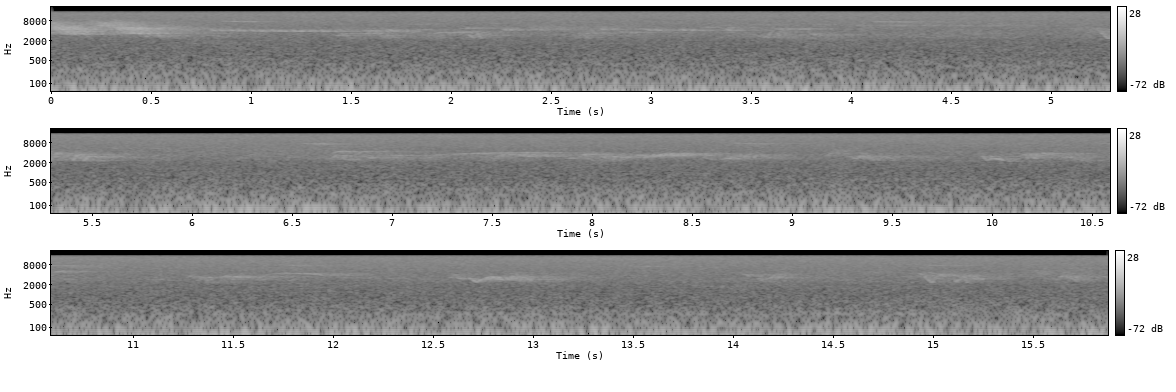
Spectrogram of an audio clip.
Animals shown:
Red-eyed Vireo (Vireo olivaceus)
Winter Wren (Troglodytes hiemalis)
Ovenbird (Seiurus aurocapilla)
Eastern Wood-Pewee (Contopus virens)
Black-throated Blue Warbler (Setophaga caerulescens)

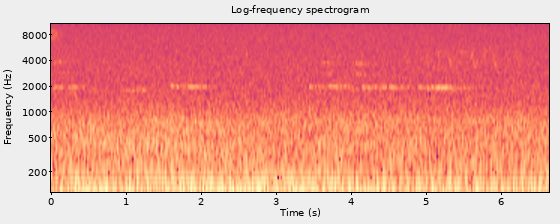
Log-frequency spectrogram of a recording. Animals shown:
Ovenbird (Seiurus aurocapilla)
Blue Jay (Cyanocitta cristata)

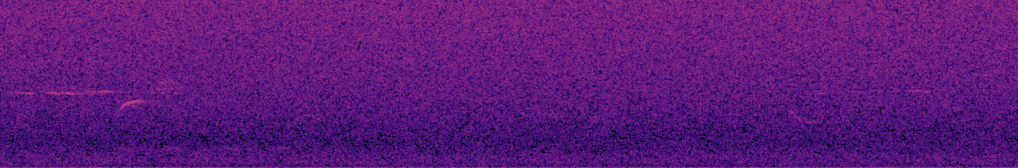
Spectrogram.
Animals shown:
Black-throated Green Warbler (Setophaga virens)

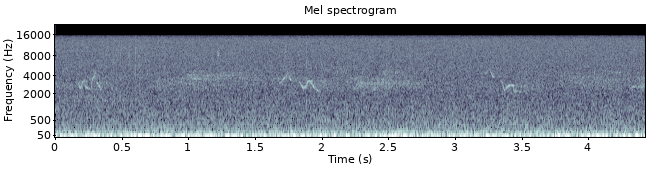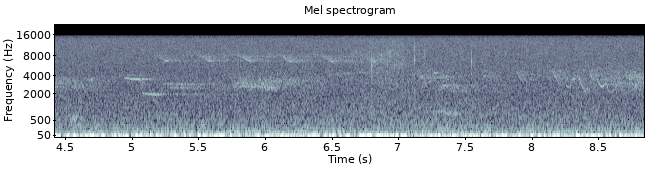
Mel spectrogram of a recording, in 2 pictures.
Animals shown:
Wood Thrush (Hylocichla mustelina)
Black-and-white Warbler (Mniotilta varia)
Red-eyed Vireo (Vireo olivaceus)

